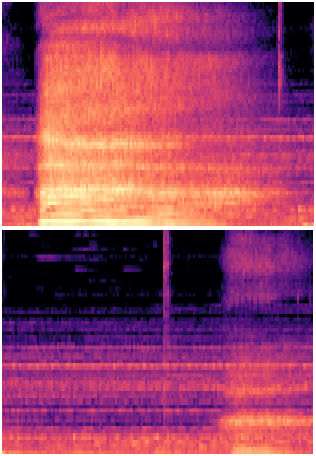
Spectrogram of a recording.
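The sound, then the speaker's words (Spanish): A forceful, voiced exhale during a breathing exercise: a loud, breathy groan that starts suddenly and slides down in pitch as it fades over a couple of seconds. A shorter, quieter breathy release comes near the end. “vamos a liberar y vamos a exhalar con todas nuestras fuerzas aquello que guardamos en nuestras profundidades.”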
